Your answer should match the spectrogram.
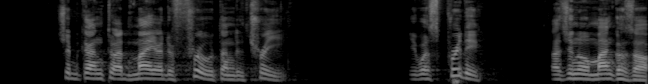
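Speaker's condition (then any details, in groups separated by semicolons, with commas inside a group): No condition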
